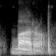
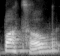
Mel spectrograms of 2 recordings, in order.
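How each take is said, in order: First: "bottle" with the T softened to a D; "bottle" the American way, quick tap in the middle; American tapped T. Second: "bottle" with a crisp, fully pronounced T; "bottle" the British way, T not softened; British hard T. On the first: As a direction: say "bottle" like boddle. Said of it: "it becomes like a D sound". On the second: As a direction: say "bottle" with a clear T sound. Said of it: "it's not bottle". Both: Shown as a demonstration.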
